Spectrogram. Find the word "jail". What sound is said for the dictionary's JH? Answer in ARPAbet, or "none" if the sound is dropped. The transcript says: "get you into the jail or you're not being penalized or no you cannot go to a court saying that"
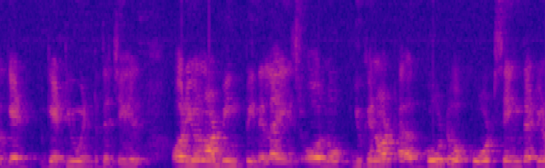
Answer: CH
